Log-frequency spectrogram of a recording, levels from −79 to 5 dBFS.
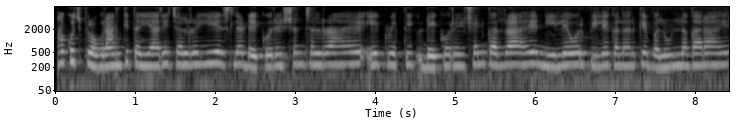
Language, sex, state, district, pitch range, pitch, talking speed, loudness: Hindi, female, Jharkhand, Jamtara, 225-245 Hz, 235 Hz, 190 wpm, -31 LUFS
